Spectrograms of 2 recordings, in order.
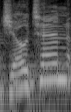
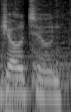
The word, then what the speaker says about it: Jotun: Is your name pronounced like Joten or Goten but Joe? It's actually just Jotun. J-O-2-N, Jotun, because it's supposed to be a pun, like Joe Moon's second channel, Jotun, but it's cartoons.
